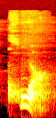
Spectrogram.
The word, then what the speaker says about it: corps: sense but no actually there are some silent letters in this word this word is probably very difficult but if you know the phonetic alphabet you already know that this word is pronounced core so you can see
